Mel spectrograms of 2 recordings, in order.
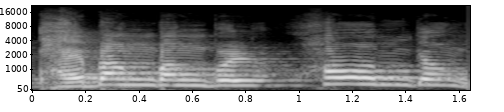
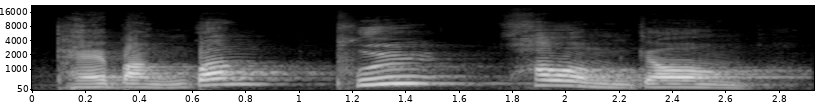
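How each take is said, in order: First: The break comes after bul, before hwaeomgyeong. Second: The break comes after daebanggwang, before bul. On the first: The speaker calls it wrong. "우리 대방광불 화엄경 이러죠?" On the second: The speaker calls it right. "원래는 대방광 띄고 불 띄고 화엄경"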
